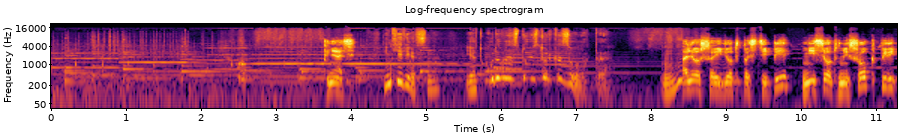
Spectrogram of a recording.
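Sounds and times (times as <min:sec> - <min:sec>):
donkey walking and pulling an empty cart: 0:00.0 - 0:06.2
sustained tonal music: 0:00.0 - 0:11.2
speech: 0:03.6 - 0:11.2.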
